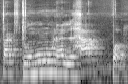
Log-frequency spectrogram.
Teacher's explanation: सबसे जो पहला दर्जा है वो क्या है कि जब हालत वक्फ में होता है ना हुरूफ कलकला तो सही बिल्कुल जो है ना वो जाहिर होता है, क्योंकि आखिरी हर्फ होता है तो उसमें जो है ना कलकला खूब जाहिर होता है, आला दर्जे का कलकला होता है।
